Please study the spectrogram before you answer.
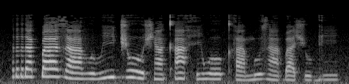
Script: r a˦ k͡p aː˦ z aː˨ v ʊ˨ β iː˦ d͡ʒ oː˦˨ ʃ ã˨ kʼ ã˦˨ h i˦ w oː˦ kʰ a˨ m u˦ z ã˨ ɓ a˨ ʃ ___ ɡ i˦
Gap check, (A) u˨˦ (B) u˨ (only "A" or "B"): B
